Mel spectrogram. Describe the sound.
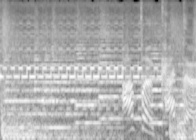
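A telephone rings for an outgoing call, with steady ringback tones running throughout while a voice talks over the last second.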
